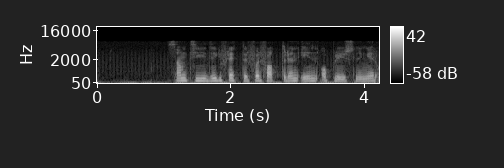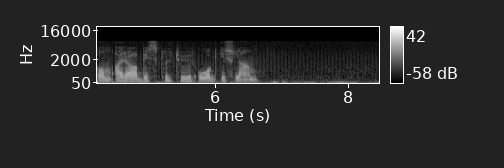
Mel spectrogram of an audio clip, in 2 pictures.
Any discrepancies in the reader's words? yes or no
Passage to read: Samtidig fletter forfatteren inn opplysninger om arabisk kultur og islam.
no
